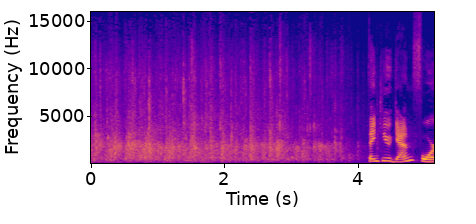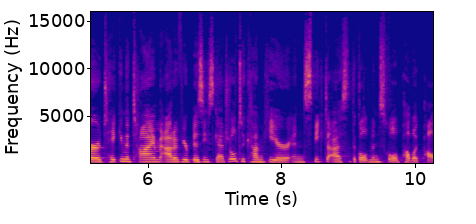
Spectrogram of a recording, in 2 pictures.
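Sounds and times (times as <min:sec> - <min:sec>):
crowd applause: 0:00.0 - 0:04.2
speech: 0:04.2 - 0:10.2.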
